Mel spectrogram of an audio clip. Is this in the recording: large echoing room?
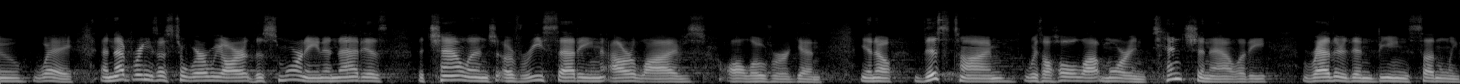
yes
